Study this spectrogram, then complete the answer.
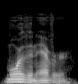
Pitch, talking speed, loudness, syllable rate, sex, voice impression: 95 Hz, 230 wpm, -18 LUFS, 6.1 syllables/s, male, masculine, middle-aged, tensed, slightly soft, clear, intellectual, calm, mature, friendly, reassuring, wild, lively, slightly kind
